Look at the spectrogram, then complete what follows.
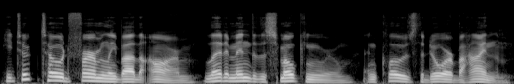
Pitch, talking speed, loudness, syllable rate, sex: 125 Hz, 220 wpm, -16 LUFS, 4.8 syllables/s, male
